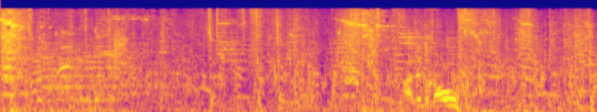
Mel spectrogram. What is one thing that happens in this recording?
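Weapons swish and strike in a noisy game battle.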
